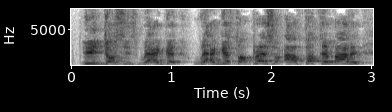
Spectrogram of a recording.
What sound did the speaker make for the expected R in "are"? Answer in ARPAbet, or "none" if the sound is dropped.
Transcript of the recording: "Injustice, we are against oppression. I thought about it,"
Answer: W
